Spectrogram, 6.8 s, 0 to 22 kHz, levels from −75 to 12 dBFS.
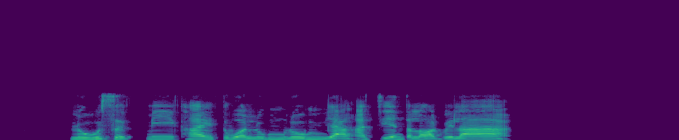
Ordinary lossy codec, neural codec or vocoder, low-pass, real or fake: none; none; 7.2 kHz; real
